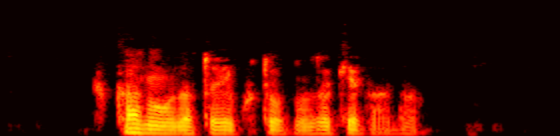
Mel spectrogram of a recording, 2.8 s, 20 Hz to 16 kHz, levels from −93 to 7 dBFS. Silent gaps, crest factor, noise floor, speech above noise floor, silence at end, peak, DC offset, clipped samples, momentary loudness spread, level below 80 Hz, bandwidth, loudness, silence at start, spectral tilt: none; 24 dB; -75 dBFS; 51 dB; 0.7 s; -4 dBFS; under 0.1%; under 0.1%; 21 LU; -54 dBFS; 4.2 kHz; -25 LUFS; 0.5 s; -10 dB/octave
